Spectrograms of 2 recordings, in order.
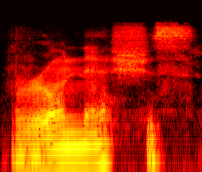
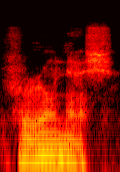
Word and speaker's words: Voronezh: Voronezh. Oh boy. Vaughn, you'll have to teach me that in person one day. Voronezh.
